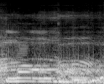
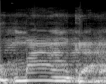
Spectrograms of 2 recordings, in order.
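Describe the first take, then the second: First: The vowels are rounded 'o' sounds, Javanese style. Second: The vowels are open 'a' sounds, Sundanese style. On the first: This is how a Javanese person says it. "orang Jawa monggo" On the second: This is how a Sundanese person says it. "Kalau orang Sunda itu mangga"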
